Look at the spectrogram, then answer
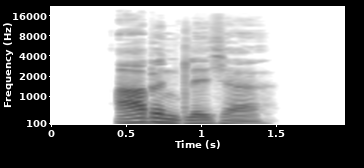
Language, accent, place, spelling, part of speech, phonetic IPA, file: German, Germany, Berlin, abendlicher, adjective, [ˈaːbn̩tlɪçɐ], De-abendlicher.ogg
- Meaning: inflection of abendlich: 1. strong/mixed nominative masculine singular 2. strong genitive/dative feminine singular 3. strong genitive plural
